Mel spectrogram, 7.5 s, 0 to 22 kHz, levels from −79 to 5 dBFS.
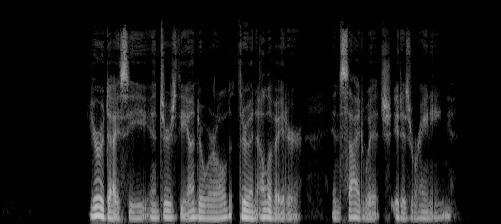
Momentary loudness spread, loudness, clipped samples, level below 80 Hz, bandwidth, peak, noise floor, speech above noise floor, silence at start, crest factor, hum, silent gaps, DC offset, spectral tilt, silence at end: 14 LU; -25 LUFS; under 0.1%; -60 dBFS; 14.5 kHz; -8 dBFS; -86 dBFS; 61 dB; 1.35 s; 18 dB; none; none; under 0.1%; -5 dB/octave; 0.75 s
